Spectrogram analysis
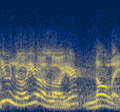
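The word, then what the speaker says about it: Nolle: Okay, everybody Noel Prost? Is that the way to pronounce that, Bud? You know, you're a lawyer. Noli is the first part of it. Noli? N-O-L-L-E, Noli Prost.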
